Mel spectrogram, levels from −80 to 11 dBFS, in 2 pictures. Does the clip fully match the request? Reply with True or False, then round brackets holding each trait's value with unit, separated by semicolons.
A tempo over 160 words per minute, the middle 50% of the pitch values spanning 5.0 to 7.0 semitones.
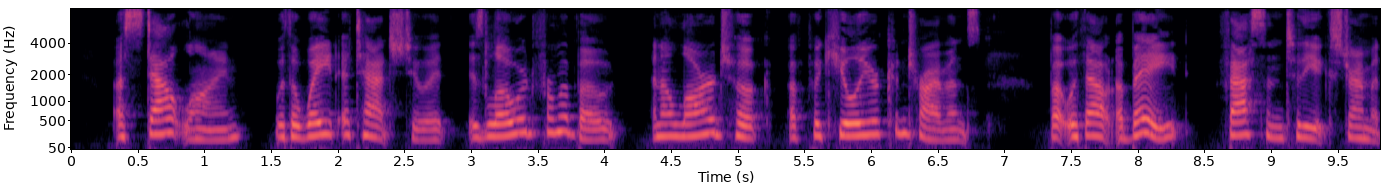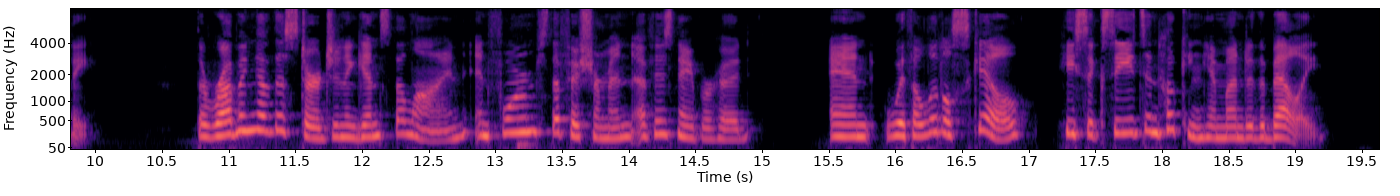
False (170 wpm; 4.3 semitones)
